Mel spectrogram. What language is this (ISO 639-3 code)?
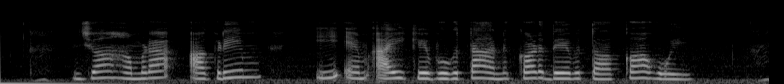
mai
